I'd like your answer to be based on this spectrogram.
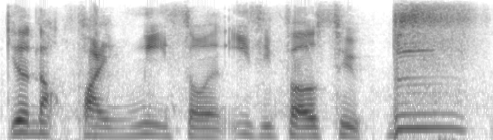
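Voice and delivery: high, loud, boastful cry; triumphant. A narrator's reading. Luna dodging the massagers, triumphantly boasting. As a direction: crow it until cut off. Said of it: "dodged with a triumphant smile".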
